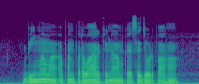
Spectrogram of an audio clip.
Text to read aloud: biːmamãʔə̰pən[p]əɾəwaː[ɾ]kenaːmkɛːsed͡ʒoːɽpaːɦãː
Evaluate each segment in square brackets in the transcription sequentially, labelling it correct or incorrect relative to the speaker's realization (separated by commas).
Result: correct, correct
